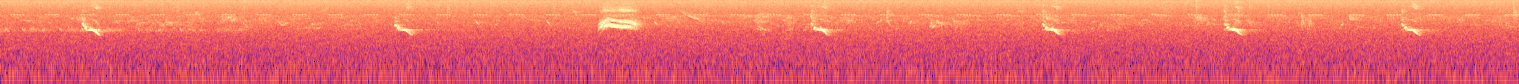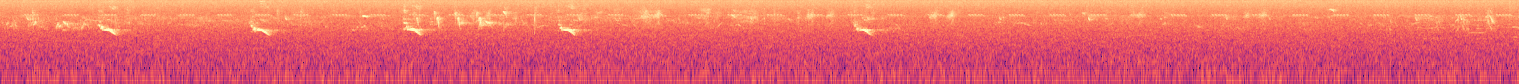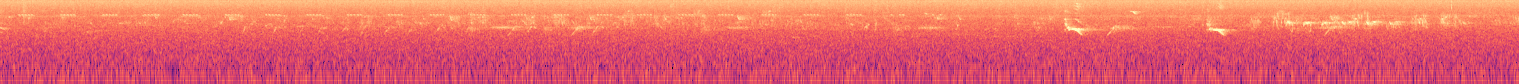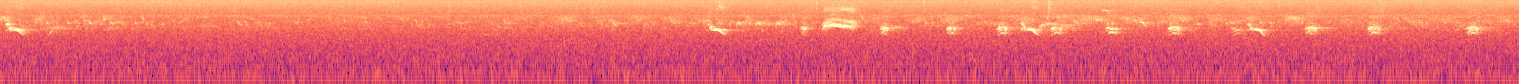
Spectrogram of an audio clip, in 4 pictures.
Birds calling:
African Black-headed Oriole (Oriolus larvatus), White-bellied Go-away-bird (Corythaixoides leucogaster)

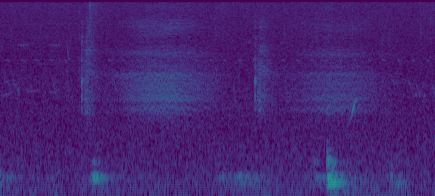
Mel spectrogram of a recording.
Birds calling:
Slate-colored Boubou (Laniarius funebris)

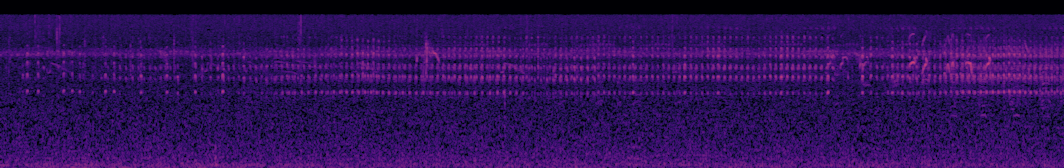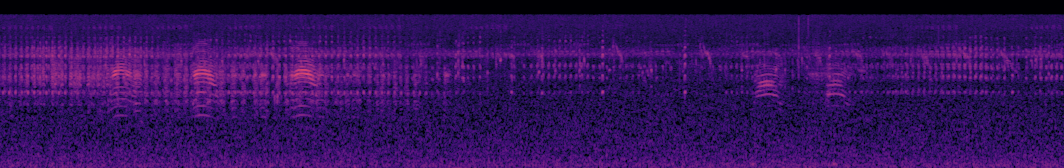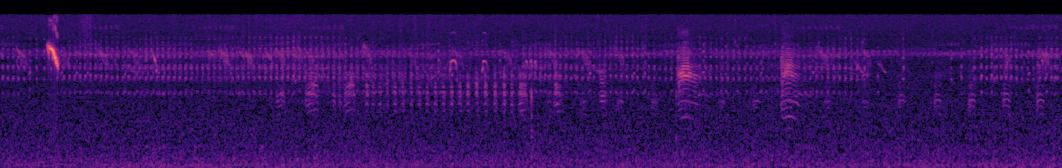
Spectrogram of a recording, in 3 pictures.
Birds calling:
Blacksmith Lapwing (Vanellus armatus), Egyptian Goose (Alopochen aegyptiaca), Western Yellow Wagtail (Motacilla flava)

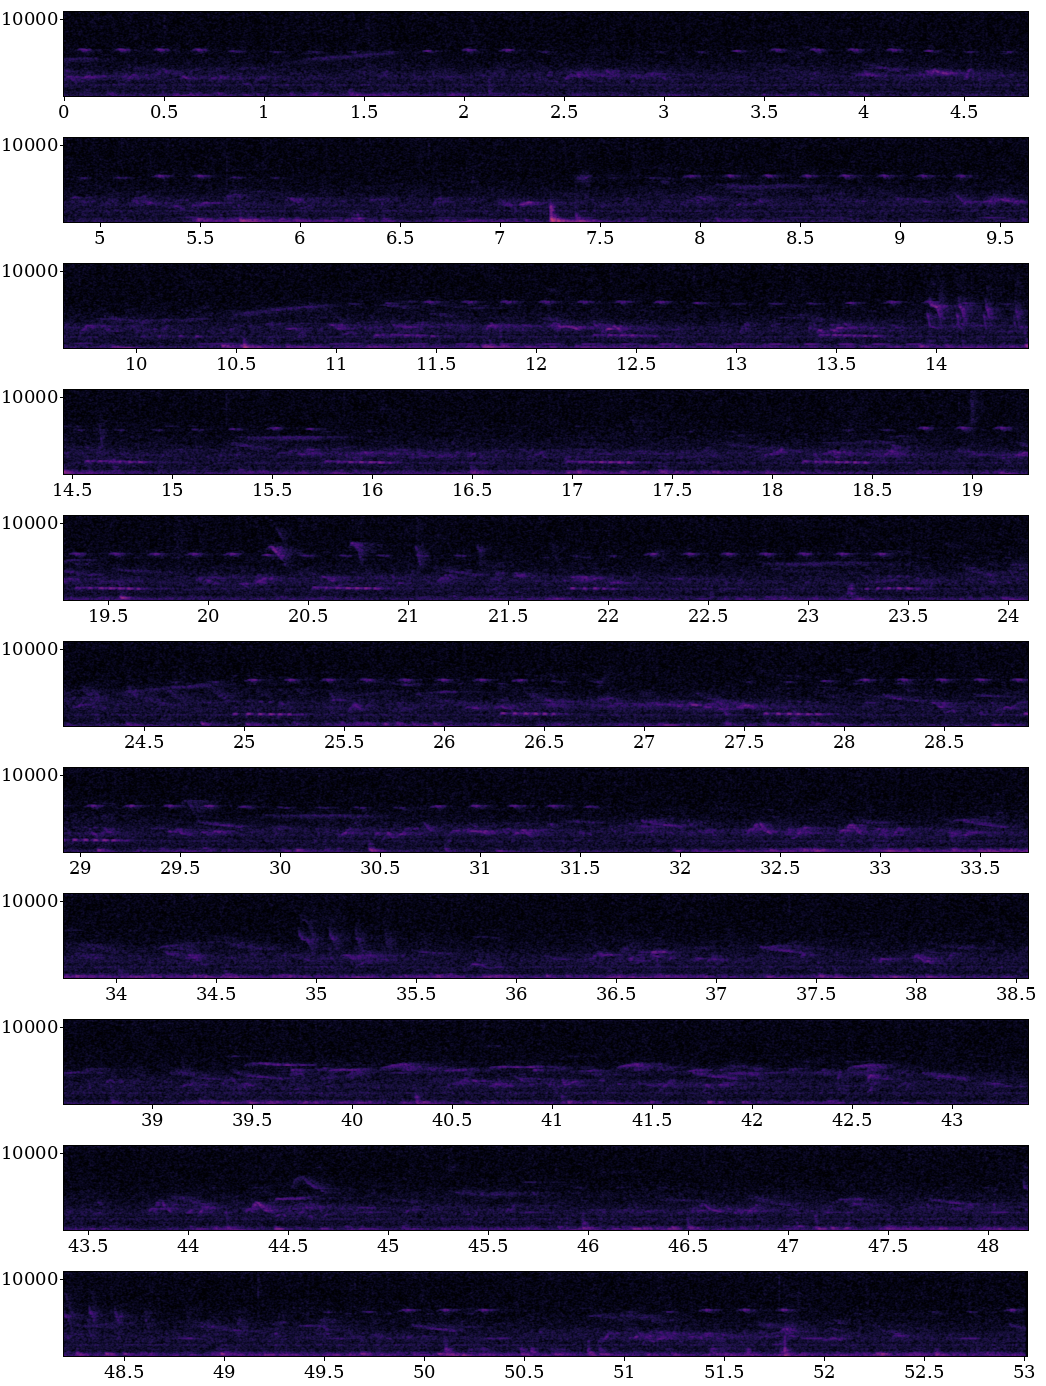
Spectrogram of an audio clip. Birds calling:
Speckled Mousebird (Colius striatus), Red-fronted Tinkerbird (Pogoniulus pusillus), Little Bee-eater (Merops pusillus)

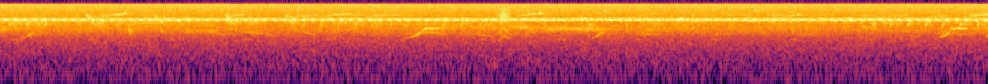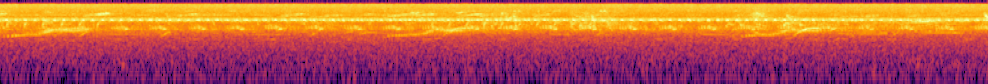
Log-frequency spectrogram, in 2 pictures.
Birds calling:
Yellow-breasted Apalis (Apalis flavida)

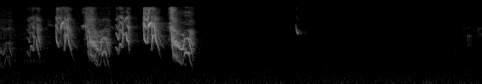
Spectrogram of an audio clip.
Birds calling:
White-browed Sparrow-Weaver (Plocepasser mahali)

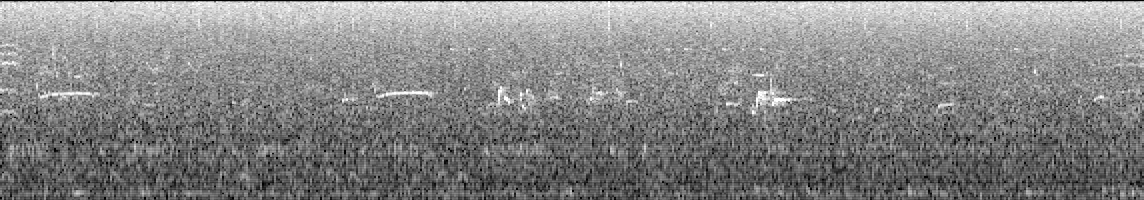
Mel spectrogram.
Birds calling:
Blue-naped Mousebird (Urocolius macrourus)

